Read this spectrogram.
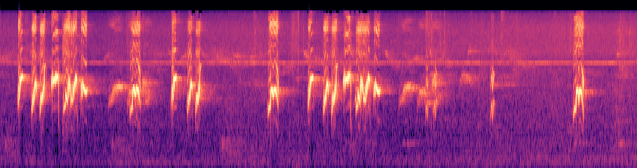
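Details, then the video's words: Red-whiskered bulbul practising its morning song, rapid bright whistled notes in tight bursts, a trill of chirps around one second and another near three seconds, then sparse single notes and a final loud whistle. "Luyện chào mào hót căng lửa, QUÁ HAY - CHÉ KÍCH BỔI CĂNG ĐÉT, Cách luyện chào mào hót sáng"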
